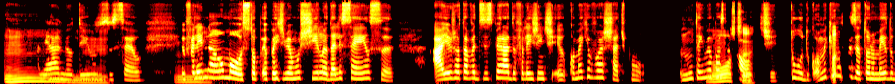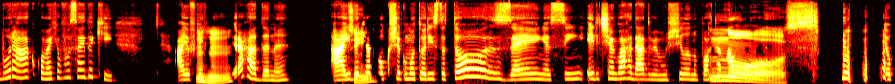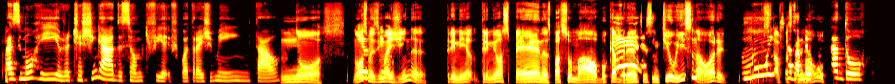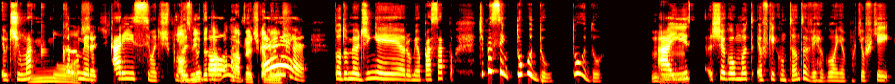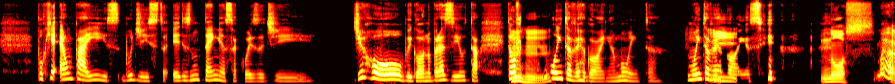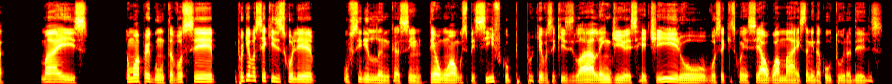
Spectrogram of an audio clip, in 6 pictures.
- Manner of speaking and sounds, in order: none
- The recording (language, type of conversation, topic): Portuguese, podcast, Qual foi o maior perrengue de viagem que virou uma história engraçada?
